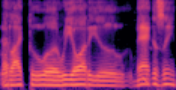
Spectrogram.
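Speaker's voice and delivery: put-on American gangster accent. Retelling their own phone call made in a put-on American accent: Tony Soprano impression. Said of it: "bunged on a bit of I was doing it's like Tony Soprano".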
